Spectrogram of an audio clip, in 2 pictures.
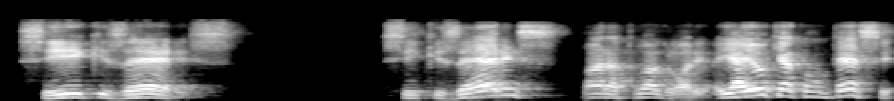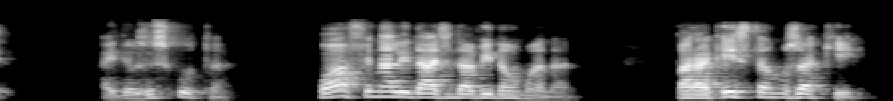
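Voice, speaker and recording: Lively Brazilian priest preaching. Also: male voice, fairly high pitch. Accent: Brazilian Portuguese. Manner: lively, acts out prayers and quotes in changing voices. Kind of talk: sermon.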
